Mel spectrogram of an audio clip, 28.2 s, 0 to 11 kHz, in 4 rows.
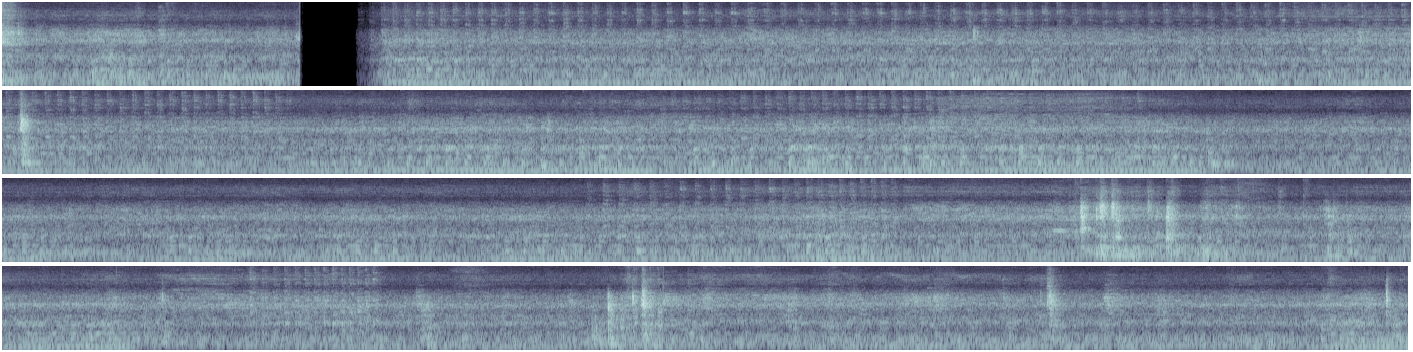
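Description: JCB 3DX Xpert backhoe loader's diesel engine running steadily as it digs soil and loads a trolley, with a few sharp knocks from the bucket and earth.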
